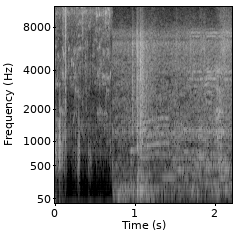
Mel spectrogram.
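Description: Light clicks and taps of a screwdriver and hands working on the case of a finned aluminium e-rickshaw motor controller box. Under a second in, a steady low background noise starts suddenly.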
